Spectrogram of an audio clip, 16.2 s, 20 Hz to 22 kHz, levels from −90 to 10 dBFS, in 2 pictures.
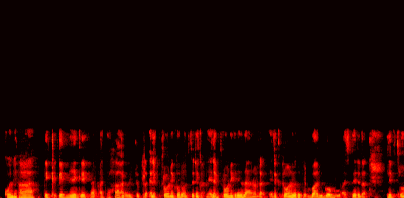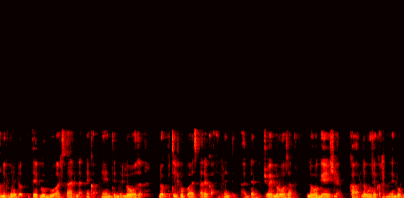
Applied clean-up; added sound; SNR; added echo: neural mask model DeepFilterNet 3.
